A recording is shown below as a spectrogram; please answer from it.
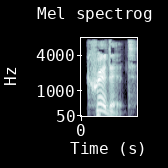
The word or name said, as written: credit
